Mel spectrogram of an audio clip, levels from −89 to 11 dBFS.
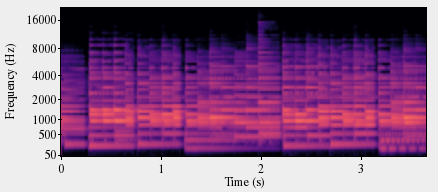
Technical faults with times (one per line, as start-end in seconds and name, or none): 0.00-3.66 wrong sample rate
